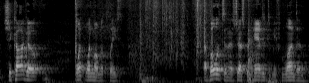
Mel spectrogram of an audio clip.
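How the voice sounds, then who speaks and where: A man playing a grave radio newscaster who reads emergency bulletins in a formal, measured way. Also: mid-range voice, a little mellow, a little hiss or hum, lightly acted. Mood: grave, urgent. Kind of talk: radio news bulletin acting. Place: live staged performance at a winery. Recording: roomy live stage performance.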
